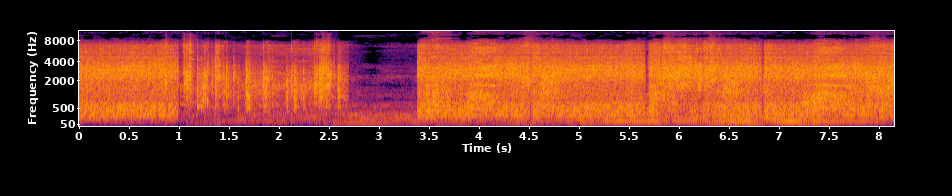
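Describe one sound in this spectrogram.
A machine gun fires in rapid, loud bursts.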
